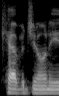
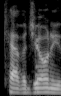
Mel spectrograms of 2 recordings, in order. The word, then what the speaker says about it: Cavaggioni: A lot of people mix up mine as well with Cavaggioni. They're like, oh, you're trying to figure out how to say it. I'm like, it's said exactly how it's spelled.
